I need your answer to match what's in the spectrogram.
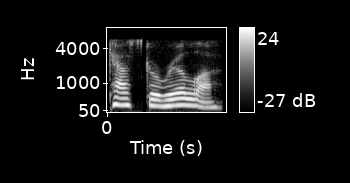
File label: "cascarilla", English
